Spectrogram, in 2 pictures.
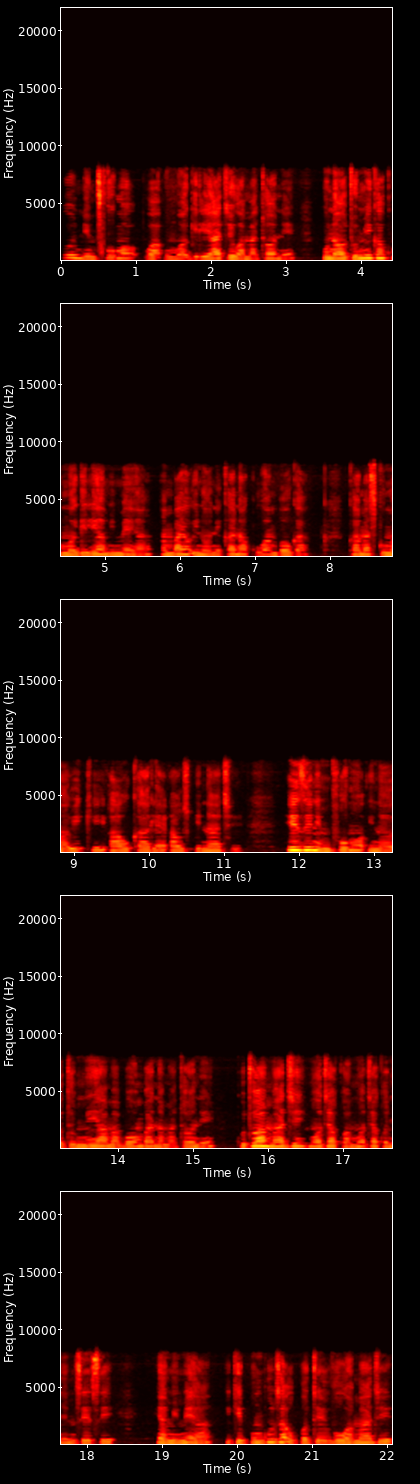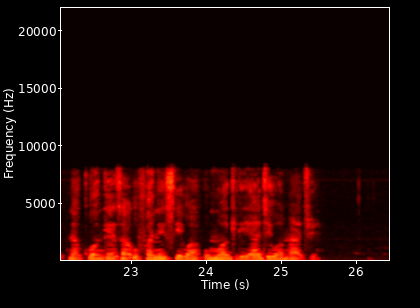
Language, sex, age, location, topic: Swahili, female, 18-24, Nairobi, agriculture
